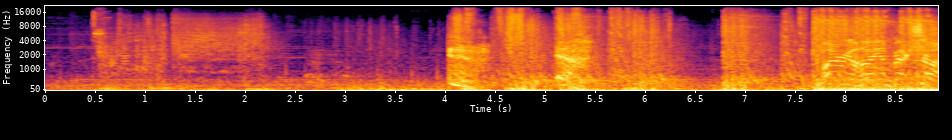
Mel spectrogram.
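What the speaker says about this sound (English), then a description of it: "Firing a high-impact shot!" Rapid gunfire bursts in the Mass Effect 2 video game, dense crackling volleys that stop and restart, with loud close shots and whooshing impacts in the later bursts over a constant low rumble.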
